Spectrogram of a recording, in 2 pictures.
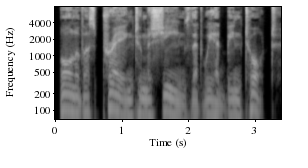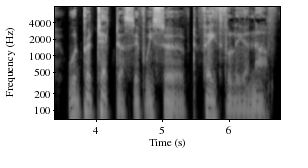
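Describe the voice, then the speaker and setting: Very deep, slow male story narrator. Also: a little mellow, breathy edge, no room sound, clean studio sound. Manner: grave, solemn. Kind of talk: cinematic first-person scripted narration.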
